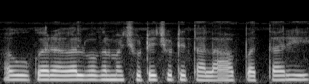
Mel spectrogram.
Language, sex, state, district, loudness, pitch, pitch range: Chhattisgarhi, female, Chhattisgarh, Raigarh, -14 LUFS, 210 Hz, 205-215 Hz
